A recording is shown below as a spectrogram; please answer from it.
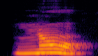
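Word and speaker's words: know: हुआ हैड रखा हुआ नो जानना नो जानना न्यू जाना नाउन जाना हुआ नो न्यू नोन के साइलेंट है गेट हासिल करना गेट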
